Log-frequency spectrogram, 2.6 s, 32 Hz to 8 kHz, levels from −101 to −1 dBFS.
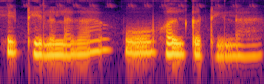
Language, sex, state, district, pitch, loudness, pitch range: Hindi, female, Uttar Pradesh, Muzaffarnagar, 230 Hz, -18 LUFS, 215-255 Hz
